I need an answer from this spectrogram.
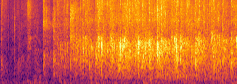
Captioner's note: applause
